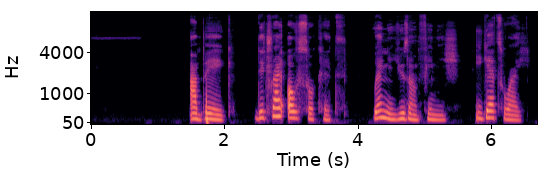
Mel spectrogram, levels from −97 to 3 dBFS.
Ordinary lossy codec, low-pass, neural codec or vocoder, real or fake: none; 14.4 kHz; none; real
